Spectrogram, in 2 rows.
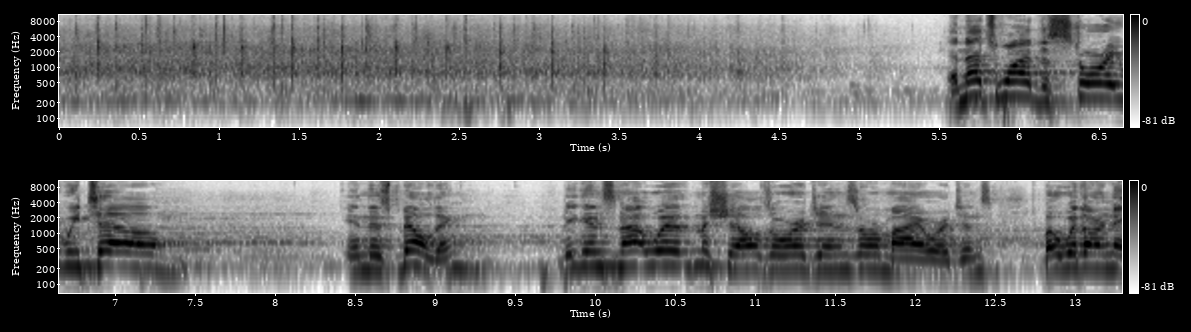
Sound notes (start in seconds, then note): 2.0 applause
